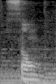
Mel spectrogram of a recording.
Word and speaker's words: ทรง: ไง ความ รู้ การ เช่น คำ นี้ ครับ ทรง แนะ ส่ง ไม่ ออก เสียง ร เรือ แต่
